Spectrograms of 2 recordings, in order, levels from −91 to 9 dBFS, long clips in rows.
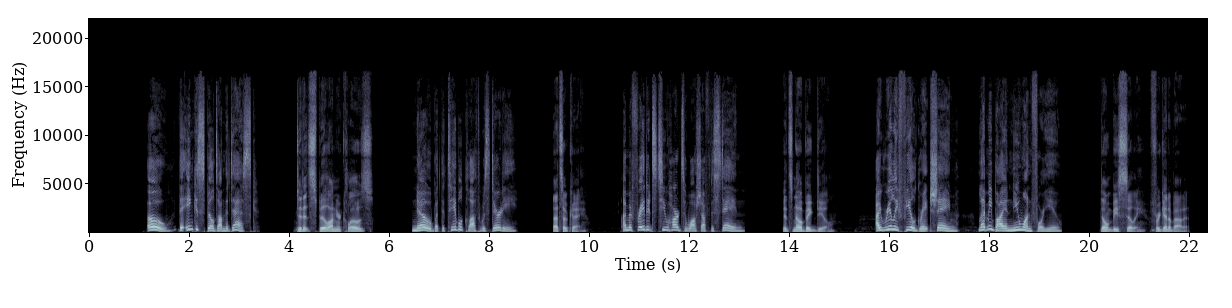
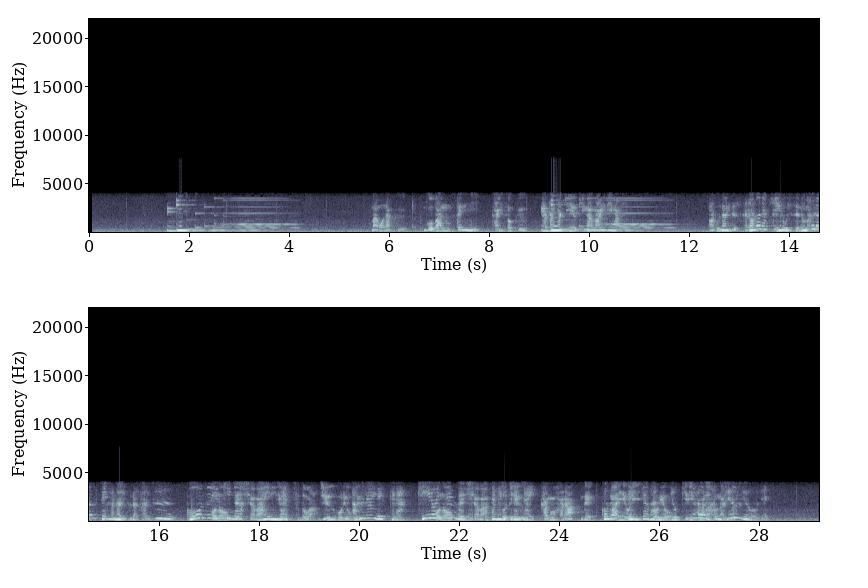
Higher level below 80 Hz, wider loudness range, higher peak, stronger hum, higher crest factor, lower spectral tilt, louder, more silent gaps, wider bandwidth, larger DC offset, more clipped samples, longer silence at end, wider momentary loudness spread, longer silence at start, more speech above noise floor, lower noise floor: second, -54 dBFS vs -38 dBFS; about the same, 5 LU vs 7 LU; second, -6 dBFS vs 0 dBFS; neither; first, 20 dB vs 14 dB; second, -4.5 dB/octave vs -10.5 dB/octave; second, -24 LUFS vs -15 LUFS; first, 3.42-4.08 s, 5.69-6.45 s, 8.57-9.27 s, 13.13-13.86 s, 19.47-20.20 s vs none; first, 17 kHz vs 4.2 kHz; neither; neither; first, 0.4 s vs 0 s; second, 14 LU vs 17 LU; first, 1.15 s vs 0.05 s; first, 62 dB vs 20 dB; first, -86 dBFS vs -34 dBFS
